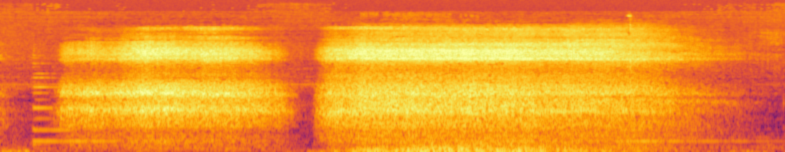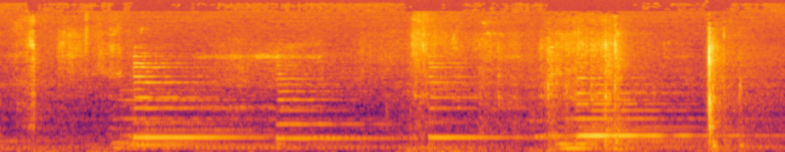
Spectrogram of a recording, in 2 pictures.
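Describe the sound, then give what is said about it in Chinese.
Deep breathing: two long, loud, breathy rushes of air, followed by quieter, softer sounds. “跟着我深呼吸”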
